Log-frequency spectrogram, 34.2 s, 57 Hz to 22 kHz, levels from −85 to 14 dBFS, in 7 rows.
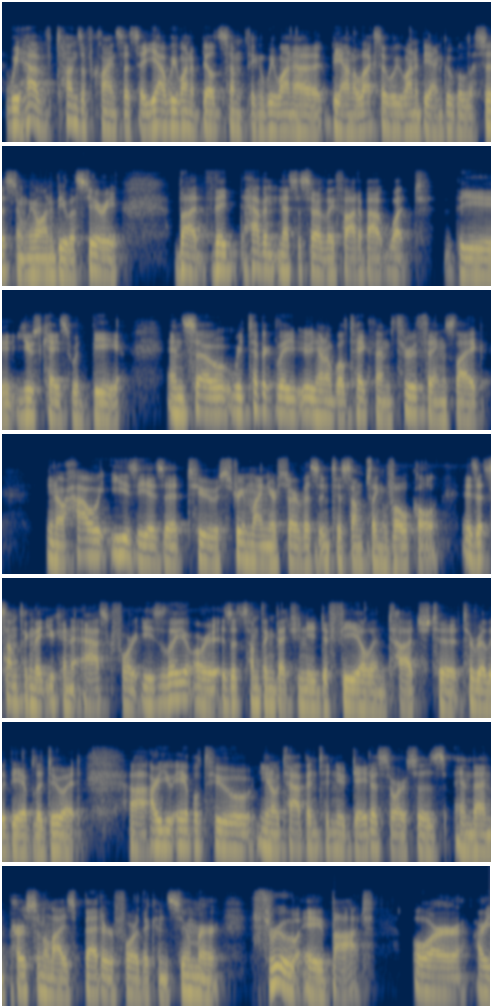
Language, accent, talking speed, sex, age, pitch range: English, American, 210 wpm, male, 20-39, 95-110 Hz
